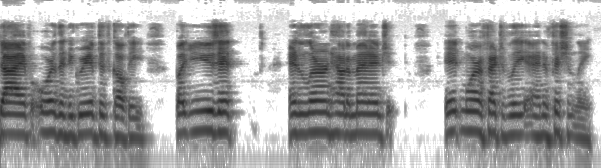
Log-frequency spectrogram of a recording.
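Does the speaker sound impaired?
Yes: cerebral palsy; managed with exercises.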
